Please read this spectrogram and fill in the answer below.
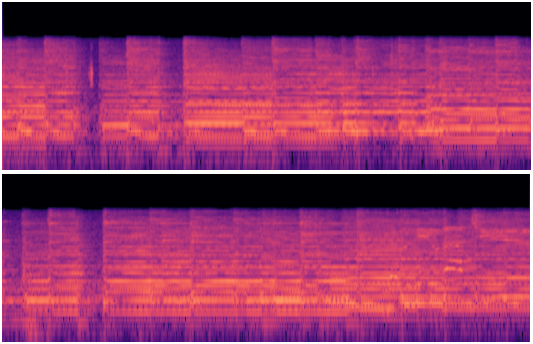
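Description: Acoustic guitar strummed in a steady chord pattern, the chords ringing, with brief breaks in the strumming about a second in and again around five to six seconds.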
